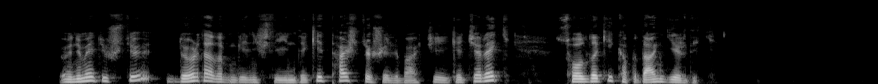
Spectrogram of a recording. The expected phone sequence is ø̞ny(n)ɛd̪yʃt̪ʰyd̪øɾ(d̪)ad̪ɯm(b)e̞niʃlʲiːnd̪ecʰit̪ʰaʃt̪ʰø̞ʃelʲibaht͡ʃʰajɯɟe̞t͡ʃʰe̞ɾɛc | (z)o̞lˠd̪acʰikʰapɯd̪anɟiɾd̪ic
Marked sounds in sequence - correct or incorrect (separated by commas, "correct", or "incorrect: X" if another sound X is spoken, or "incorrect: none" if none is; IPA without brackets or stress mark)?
incorrect: m, incorrect: t̪, incorrect: ɟ, incorrect: s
